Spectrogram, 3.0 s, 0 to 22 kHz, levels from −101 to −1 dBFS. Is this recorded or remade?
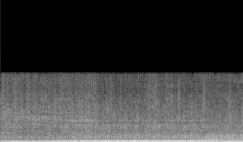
remade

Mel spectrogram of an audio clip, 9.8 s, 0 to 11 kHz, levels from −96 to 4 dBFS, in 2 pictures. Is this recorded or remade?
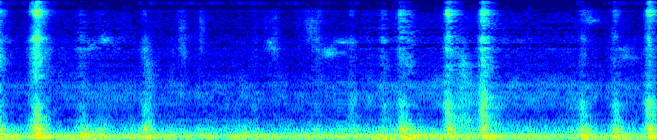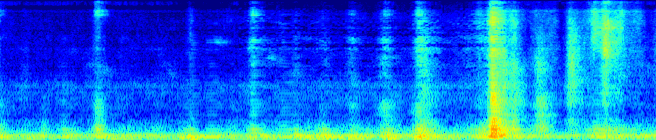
remade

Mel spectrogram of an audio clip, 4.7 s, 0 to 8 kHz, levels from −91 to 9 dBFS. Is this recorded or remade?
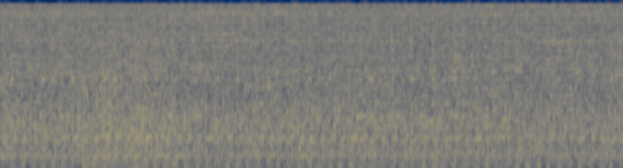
remade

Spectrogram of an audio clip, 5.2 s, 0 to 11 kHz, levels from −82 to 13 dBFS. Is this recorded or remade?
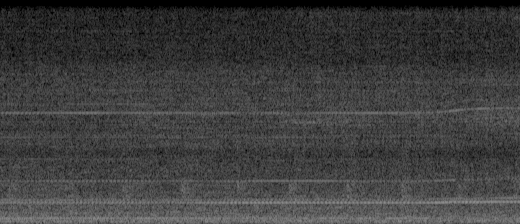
recorded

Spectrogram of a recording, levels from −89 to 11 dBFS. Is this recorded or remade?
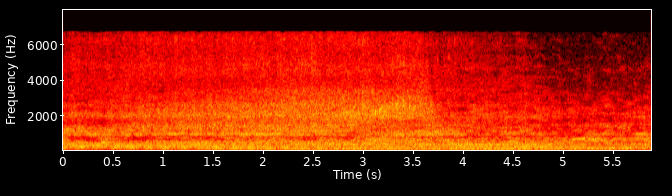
recorded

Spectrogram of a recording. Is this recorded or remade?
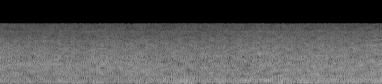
remade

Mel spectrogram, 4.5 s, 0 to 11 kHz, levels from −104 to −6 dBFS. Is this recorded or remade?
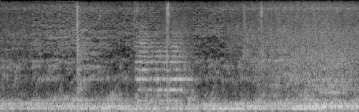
recorded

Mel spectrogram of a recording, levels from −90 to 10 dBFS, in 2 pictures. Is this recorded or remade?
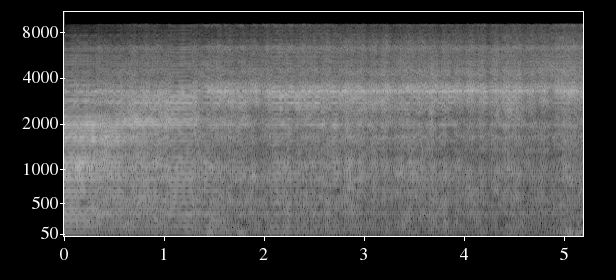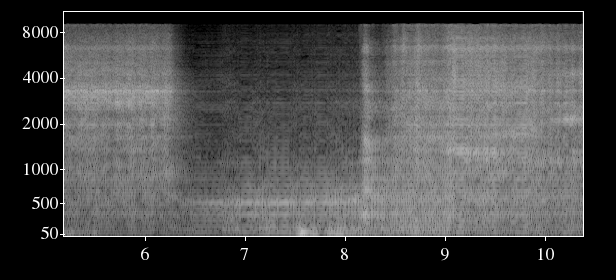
remade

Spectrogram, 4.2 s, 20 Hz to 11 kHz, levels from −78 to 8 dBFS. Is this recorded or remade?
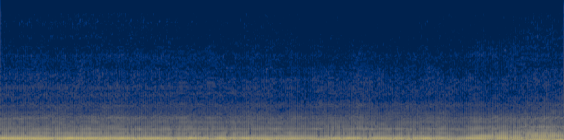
remade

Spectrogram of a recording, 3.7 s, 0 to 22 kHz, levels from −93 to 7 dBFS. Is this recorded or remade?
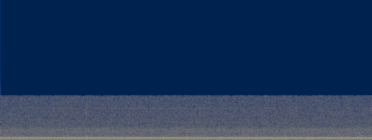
recorded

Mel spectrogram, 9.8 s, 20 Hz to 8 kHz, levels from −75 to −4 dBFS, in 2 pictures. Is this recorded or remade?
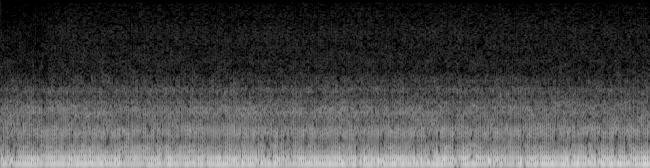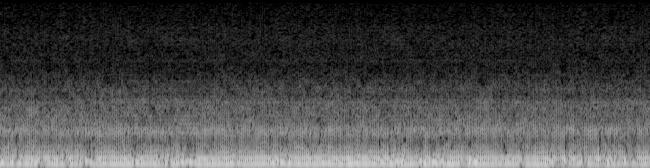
remade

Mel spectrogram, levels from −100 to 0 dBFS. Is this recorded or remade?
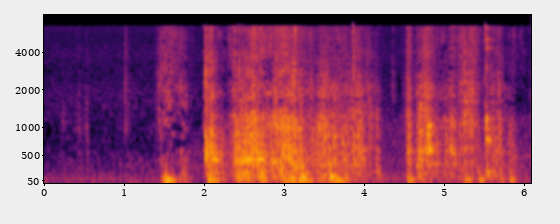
recorded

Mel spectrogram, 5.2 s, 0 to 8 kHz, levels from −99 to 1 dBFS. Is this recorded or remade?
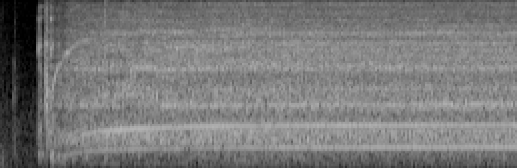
recorded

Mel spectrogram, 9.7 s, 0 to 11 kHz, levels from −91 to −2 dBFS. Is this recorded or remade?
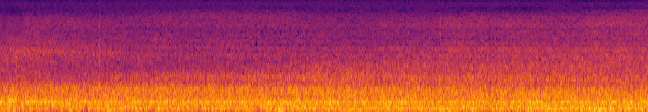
recorded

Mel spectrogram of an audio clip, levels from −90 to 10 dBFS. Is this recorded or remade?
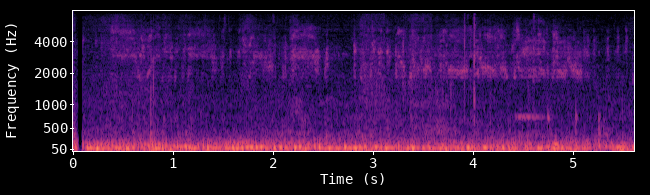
remade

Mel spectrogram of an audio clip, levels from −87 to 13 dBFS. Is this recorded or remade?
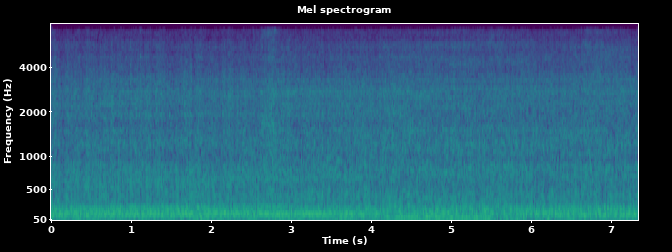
remade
